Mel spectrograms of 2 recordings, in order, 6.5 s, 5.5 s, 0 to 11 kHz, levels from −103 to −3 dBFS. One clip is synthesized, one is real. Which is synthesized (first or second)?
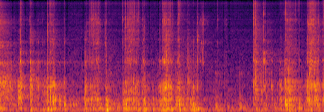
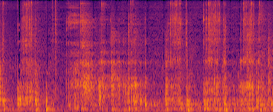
first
